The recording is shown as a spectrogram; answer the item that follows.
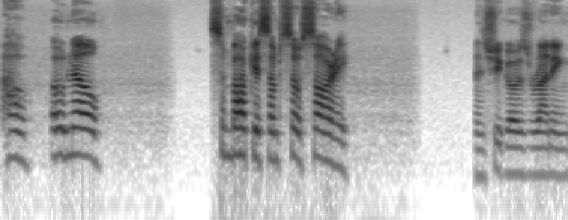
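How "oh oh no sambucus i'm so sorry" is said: overwhelmed with emotion, higher, louder. A game master voices a woman who just coughed blood on sambucus: overcome with emotion. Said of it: "She's so overcome with emotion".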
